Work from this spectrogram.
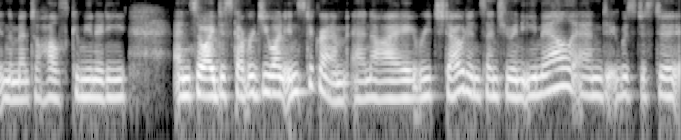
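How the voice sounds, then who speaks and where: A woman in her forties with a lowish voice talks as a podcast guest. She sounds earnest and reflective. She speaks with a grateful warmth about her own path. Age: 40s. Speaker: recovery coach, guest. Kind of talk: casual interview chat.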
